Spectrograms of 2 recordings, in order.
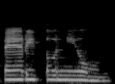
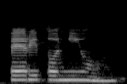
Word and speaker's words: peritoneum: Ya yang pertama rongga peritonium tulisnya peritoneum new Tapi bacanya peritonium peritonium Ya kemudian yang distended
